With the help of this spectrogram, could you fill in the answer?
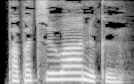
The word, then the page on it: Papatūānuku: Te reo Māori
